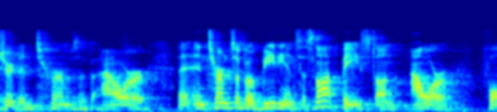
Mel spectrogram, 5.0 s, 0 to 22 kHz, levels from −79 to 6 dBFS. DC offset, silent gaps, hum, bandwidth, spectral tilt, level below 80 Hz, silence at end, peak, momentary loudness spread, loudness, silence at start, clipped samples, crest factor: under 0.1%; none; none; 7.6 kHz; -5.5 dB/octave; -60 dBFS; 0 s; -10 dBFS; 9 LU; -30 LUFS; 0 s; under 0.1%; 20 dB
